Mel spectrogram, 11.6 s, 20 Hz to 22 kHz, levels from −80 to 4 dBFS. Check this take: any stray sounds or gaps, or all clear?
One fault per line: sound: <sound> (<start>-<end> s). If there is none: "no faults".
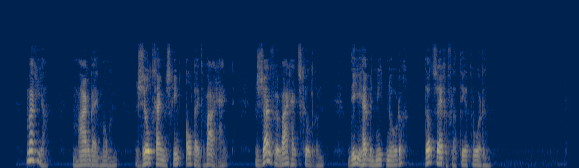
no faults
